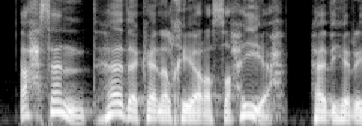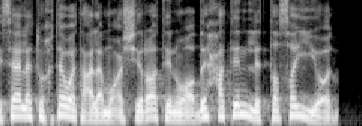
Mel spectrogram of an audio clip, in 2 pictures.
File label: Correct Choice report, Arabic narration; Narrations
